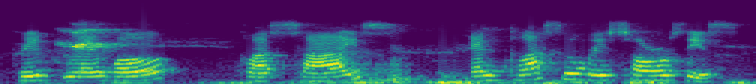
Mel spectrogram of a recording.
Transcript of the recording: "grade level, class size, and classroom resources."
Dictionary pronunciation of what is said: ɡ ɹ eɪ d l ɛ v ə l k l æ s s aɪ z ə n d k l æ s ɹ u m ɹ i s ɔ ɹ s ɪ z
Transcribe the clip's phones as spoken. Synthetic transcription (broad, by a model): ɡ ɹ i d l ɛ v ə l k l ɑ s s aɪ s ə n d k l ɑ s u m ɹ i s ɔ ɹ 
